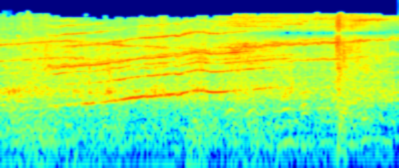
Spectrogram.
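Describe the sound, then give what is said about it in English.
A Formula E electric race car's high, futuristic whine climbs steadily in pitch as it speeds past, loud, over a steady wash of background noise, with a brief sharp burst near the end. “It's an electric race car, and Formula E races are pretty intense.”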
